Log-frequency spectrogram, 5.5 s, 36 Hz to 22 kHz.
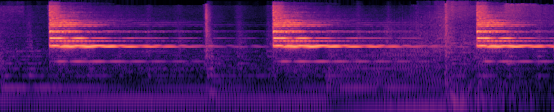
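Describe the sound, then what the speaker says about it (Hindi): An old wall clock's bell chimes loudly three times with long ringing tones, each strike lingering and overlapping the next over a low background hum. "12 मर्तबा घंटी बजी।"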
